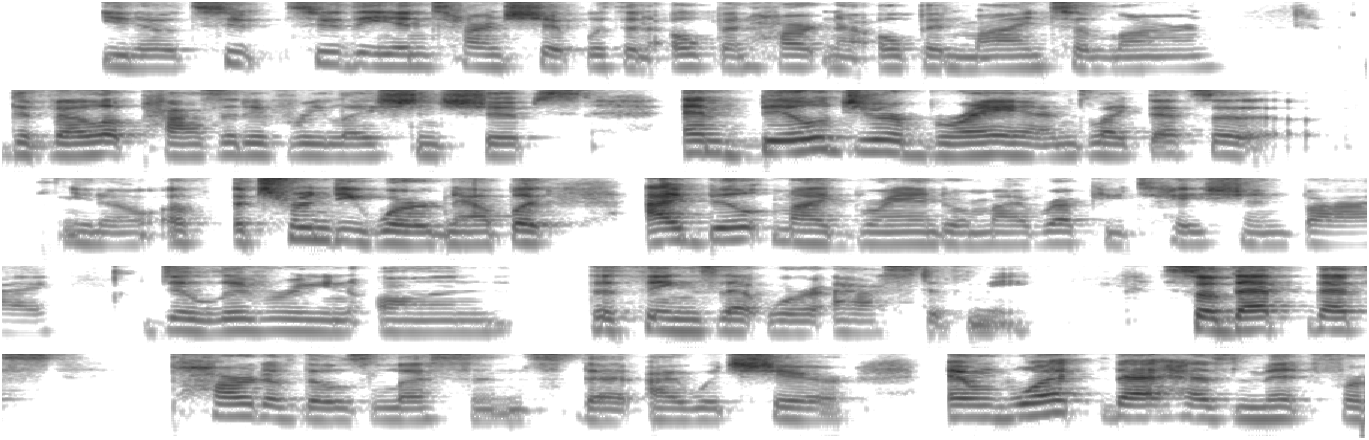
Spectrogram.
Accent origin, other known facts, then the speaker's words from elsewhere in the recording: Minneapolis, Minnesota, United States; I'm originally from Minneapolis, Minnesota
